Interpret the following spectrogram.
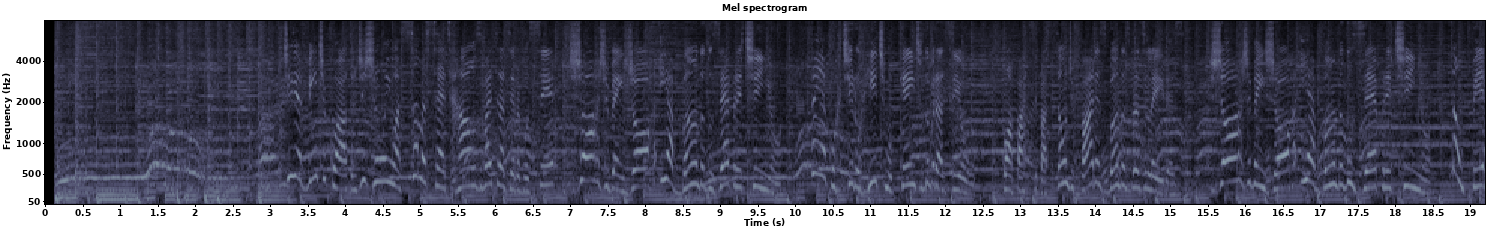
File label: female brazilian portuguese promo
